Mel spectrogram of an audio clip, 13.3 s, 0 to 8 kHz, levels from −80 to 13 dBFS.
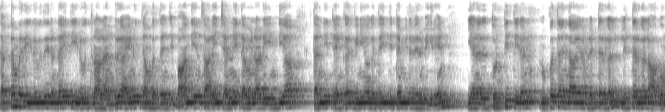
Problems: none marked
